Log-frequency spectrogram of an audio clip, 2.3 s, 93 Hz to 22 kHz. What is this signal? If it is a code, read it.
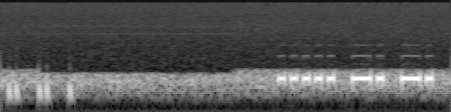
Morse code, heard as a keyed tone, about 35 wpm, 480 Hz. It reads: 5NN
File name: CW / kt5j wpx cw-op-k5pi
